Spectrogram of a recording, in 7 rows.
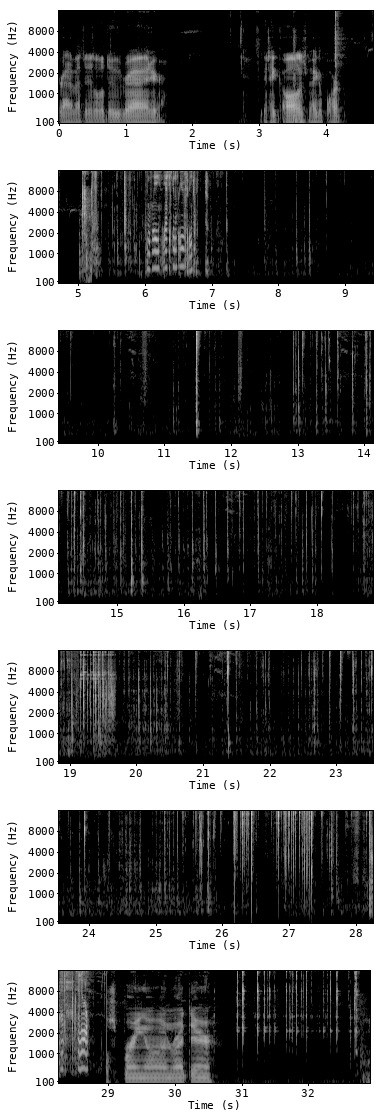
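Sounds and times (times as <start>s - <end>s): handling noise: 5.0s - 29.0s
small metal parts clinking: 5.2s - 29.0s, 30.9s - 32.9s.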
